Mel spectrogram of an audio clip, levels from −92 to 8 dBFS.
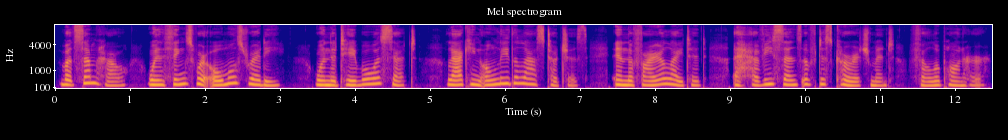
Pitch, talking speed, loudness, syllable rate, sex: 240 Hz, 140 wpm, -17 LUFS, 4.5 syllables/s, female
